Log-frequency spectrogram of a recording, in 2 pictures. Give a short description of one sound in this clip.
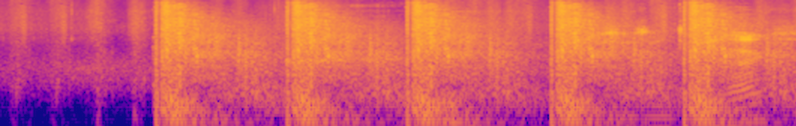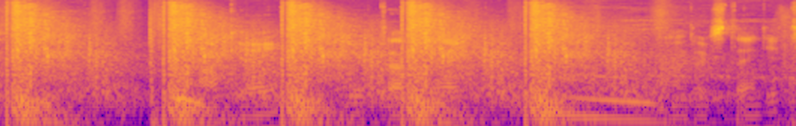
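Gunshots boom again and again at a steady pace, each one ringing out.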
